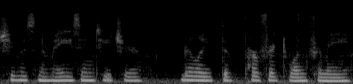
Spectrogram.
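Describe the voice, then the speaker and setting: A woman speaks at a fairly slow pace with a fairly low pitch and monotone, flat intonation. Her tone is dark, mellow and somewhat breathy. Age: 40s. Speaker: dancer. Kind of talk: interview. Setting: farmer's market.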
